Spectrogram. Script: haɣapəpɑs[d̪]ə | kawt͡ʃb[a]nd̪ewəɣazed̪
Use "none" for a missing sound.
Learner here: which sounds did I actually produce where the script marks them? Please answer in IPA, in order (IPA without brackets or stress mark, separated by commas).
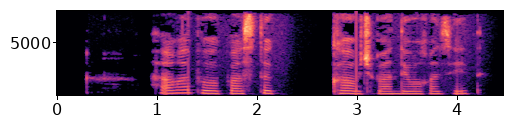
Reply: t̪, ɑ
